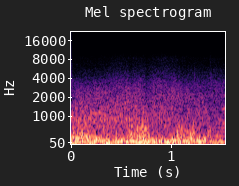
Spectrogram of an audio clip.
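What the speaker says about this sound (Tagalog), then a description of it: "Ang alon." Ocean waves at sea in the early morning wash with a dense, rushing roar, heavily buffeted by wind across the microphone in a short burst.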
